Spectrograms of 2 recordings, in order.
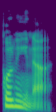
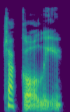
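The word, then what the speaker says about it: Txakolina: And as I say it, it looks nothing like what how you say it when it's spelled. It is tx a k o l i n a. It's also sometimes called chakoli. And then that's just doesn't have the IA at the end.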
